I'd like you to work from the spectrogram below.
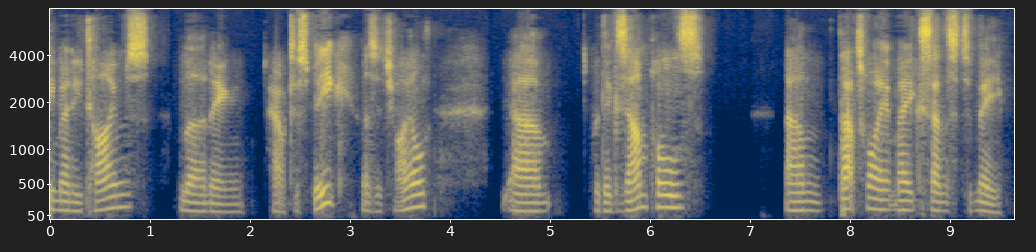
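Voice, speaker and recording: Leeds guy teaching english online, slow and a bit gravelly, lots of ums, dull lo-fi webinar sound. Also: medium pitch, no room sound. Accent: Northern English, Leeds. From England. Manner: chatty, repeats words, many fillers.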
